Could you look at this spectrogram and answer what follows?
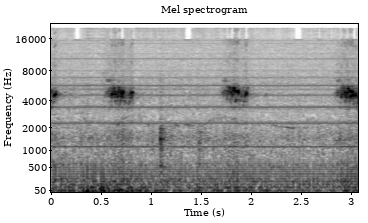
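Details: Swifts at a nest site in Machynlleth, Dyfi Biosphere, on a livestream. Three separate high, rasping bursts arrive about a second apart over quiet background hum.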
